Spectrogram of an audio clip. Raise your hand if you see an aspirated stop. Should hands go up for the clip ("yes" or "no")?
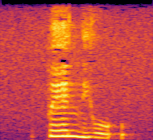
no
